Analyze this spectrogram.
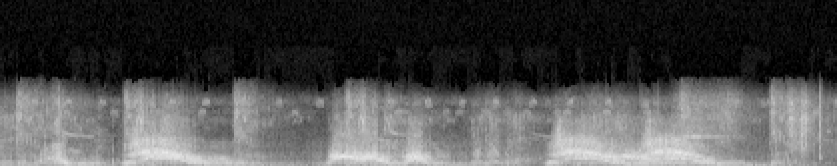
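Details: Snow leopard giving loud, harsh, rasping roar-like calls in four drawn-out bursts separated by brief pauses, each grating and breathy with a strained, broad tone; faint background hiss between bursts.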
